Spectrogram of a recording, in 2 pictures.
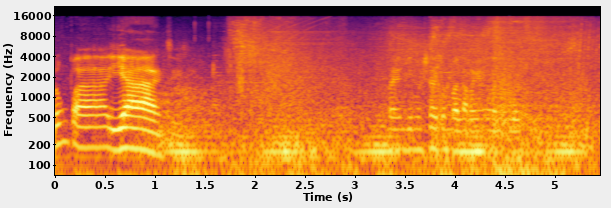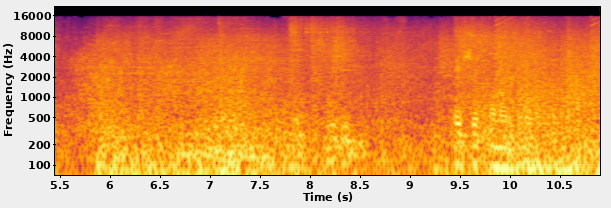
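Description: Magic blasts and battle effects crackle and boom.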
